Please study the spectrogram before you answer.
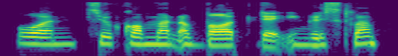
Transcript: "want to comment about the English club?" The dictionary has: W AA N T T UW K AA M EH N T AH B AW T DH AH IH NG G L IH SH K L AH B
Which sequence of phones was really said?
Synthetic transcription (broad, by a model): W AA N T T UW K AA M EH N AH B AW T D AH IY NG G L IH S K L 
